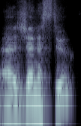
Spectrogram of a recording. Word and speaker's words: Genestoux: uh i'm dan findlay joined here by julian genestu hi yeah good pronunciation uh of unlocked protocol and we're gonna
